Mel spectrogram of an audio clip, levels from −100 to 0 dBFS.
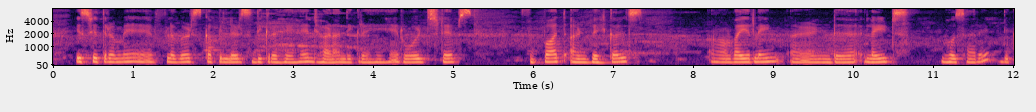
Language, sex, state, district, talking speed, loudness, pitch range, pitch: Hindi, female, Andhra Pradesh, Anantapur, 130 wpm, -24 LUFS, 175-190 Hz, 180 Hz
